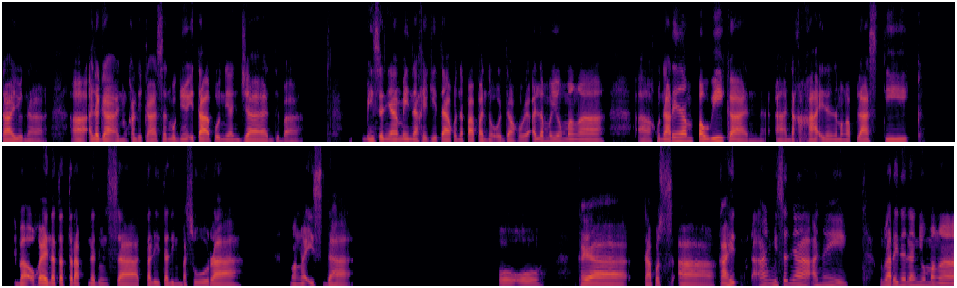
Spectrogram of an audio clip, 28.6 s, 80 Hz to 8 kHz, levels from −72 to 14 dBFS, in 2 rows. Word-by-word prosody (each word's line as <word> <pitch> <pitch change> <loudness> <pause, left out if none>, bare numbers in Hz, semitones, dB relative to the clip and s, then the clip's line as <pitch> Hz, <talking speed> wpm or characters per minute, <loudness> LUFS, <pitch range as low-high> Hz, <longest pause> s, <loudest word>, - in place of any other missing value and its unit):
Tayo 105 -1 +3
na, 90 -3 -8 0.3
ah, 105 0 +3
alagaan 115 -5 +4
yung - - -15
kalikasan. 120 +5 -1
'Wag 130 0 -4
niyong 135 -1 0
itapon 120 +2 +5
'yan 120 -2 -4
diyan, 105 -1 +2
di 95 - -12
ba? 80 0 -7 0.9
Minsan 135 +1 -1
nga, 150 0 +5
may 140 -2 0
nakikita 125 -3 +1
ako, - - -8
napapanood 115 -2 -1
ako, 100 +1 -3
eh. - - -10
Alam 155 +5 0
mo 160 - -5
yung 155 -1 -2
mga, 125 -4 0 0.5
ah, 95 -1 -3
kunwari 140 +9 +3
na 195 - +5
lang 180 - -6
pawikan. 120 - +3 0.2
Ah, 105 -1 -1
nakakain 130 +2 0
na 125 - -4
ng 120 - -6
mga 110 - -1
plastik, 120 +1 0 0.8
di 125 - -15
ba? 115 -2 +3
O - - -8
kaya 135 0 +8
nata-trap 135 -3 +2
na 125 -2 -4
dun 125 0 -11
sa 110 -1 +2
tali-taling 115 -1 -3
basura, 115 -2 0 0.8
mga 120 +1 -3
isda. 115 -5 -2 2.2
Oo. 125 0 -4 0.6
Kaya 125 -2 +4 0.7
tapos, - - -3
ah, 100 -3 -1
kahit 155 +4 +2 0.2
ah, 205 +3 -2
minsan 215 0 -6
nga 220 -4 +2
ano, 170 +4 -4
eh, 135 -8 -5 0.4
kunwari 165 +2 0
na 170 0 -3
lang 175 0 -2
yung 170 -1 -7
mga 145 -3 0
125 Hz, 130 wpm, -26 LUFS, 110-135 Hz, 2.2 s, kaya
